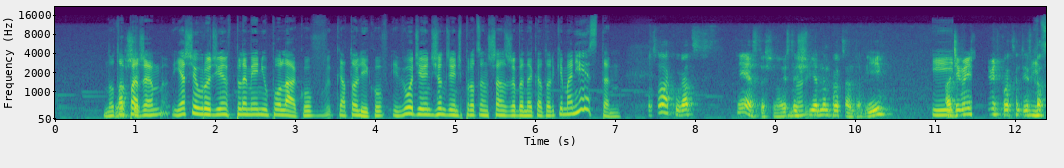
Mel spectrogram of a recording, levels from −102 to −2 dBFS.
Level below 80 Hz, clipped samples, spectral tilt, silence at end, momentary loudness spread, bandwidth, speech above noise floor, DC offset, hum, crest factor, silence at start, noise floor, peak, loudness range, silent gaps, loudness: -48 dBFS; under 0.1%; -6 dB/octave; 0 s; 9 LU; 14 kHz; 29 dB; under 0.1%; none; 16 dB; 0.6 s; -45 dBFS; 0 dBFS; 3 LU; none; -17 LUFS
